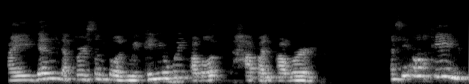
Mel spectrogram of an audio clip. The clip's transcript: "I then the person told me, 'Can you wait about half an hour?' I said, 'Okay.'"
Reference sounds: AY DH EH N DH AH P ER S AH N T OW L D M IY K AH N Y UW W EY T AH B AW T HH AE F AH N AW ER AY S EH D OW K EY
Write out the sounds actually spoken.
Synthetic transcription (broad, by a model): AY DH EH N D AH P ER S AH N T OW L D M IY K AH N Y UW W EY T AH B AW T HH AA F AH N AW ER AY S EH OW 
